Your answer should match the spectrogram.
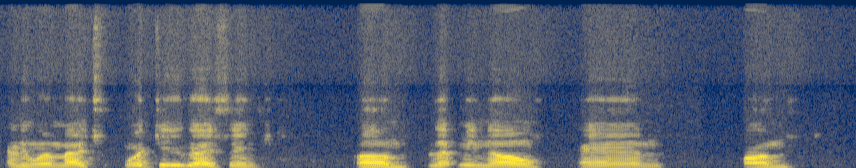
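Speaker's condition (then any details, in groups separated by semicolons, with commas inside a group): Cerebral palsy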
